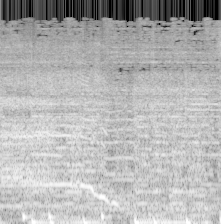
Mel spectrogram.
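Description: An emo / math-rock band recording: full band with drums keeping a steady beat and no singing. A held melody note slides down in pitch a little past a second in.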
